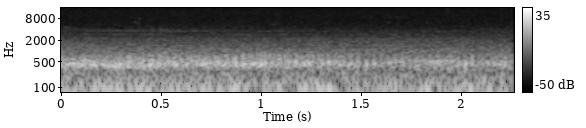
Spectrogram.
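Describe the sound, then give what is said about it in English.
A dense, continuous chorus of many frogs croaking together at a pond whose surface is covered with frog spawn, at about 11:30 in the morning, a steady low purring drone that stays loud and unbroken throughout, with no voices. “Lots of little pairs of eyes just poking up above the top of the water, and the surface of the pond is covered with frog spawn, and everywhere you look there are frogs.”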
